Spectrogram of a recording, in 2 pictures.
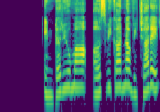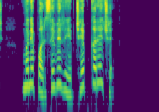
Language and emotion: Gujarati, fearful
